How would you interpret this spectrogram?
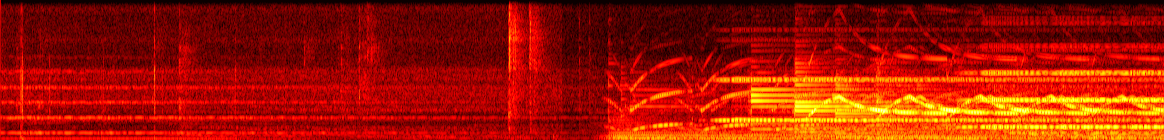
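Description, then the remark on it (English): A guitar played through an Enzo pedal with a Rainbow Machine and an Echo layered on top, drenched in pitch-warping modulation and echo effects, starting with sustained tones that swell at mid-clip into a dense, loud wash of swooping, siren-like pitch bends and repeating echoes, with no talking. “So you throw the Rainbow Machine and the Echo on top of that.”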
